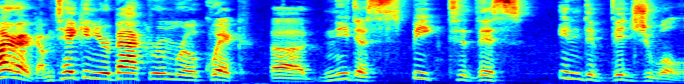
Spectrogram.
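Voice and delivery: loud, high yelling across a room. Voicing a character calling to the barkeep: NPC yelling across the bar. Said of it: "he yells out".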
